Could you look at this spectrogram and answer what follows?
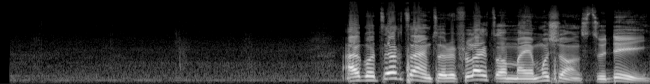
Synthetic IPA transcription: ʔaɪɡotek̚tãɪ̃mtuɹiflɛk̚tɔ̃nmaɪemoʃɔ̃nstude

